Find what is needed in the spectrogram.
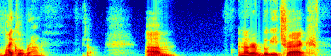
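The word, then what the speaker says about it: Miquel Brown: here it's pronounced Michael so that is pronounced Michael Michael Brown so um another Boogie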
